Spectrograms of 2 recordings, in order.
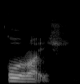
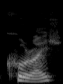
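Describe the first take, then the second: First: It begins with a deep full-mouth q sound. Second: It begins with a light front k sound. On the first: The speaker calls it right. "it's qa" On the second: The speaker calls it wrong. "it's not a kaf, it's not Quraysh"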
